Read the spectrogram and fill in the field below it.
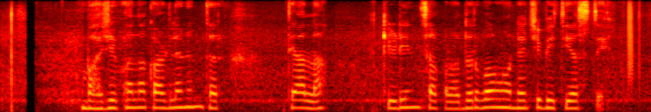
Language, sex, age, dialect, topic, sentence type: Marathi, male, 18-24, Standard Marathi, agriculture, statement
